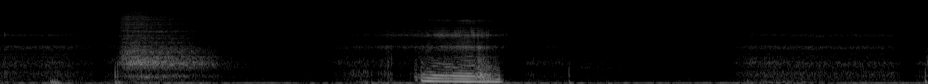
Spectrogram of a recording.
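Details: ASMR snoring recording made for listening to fall asleep: loud rattling inhaled snores with a deep buzzing tone, separated by quieter breaths; typical snoring during sleep.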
